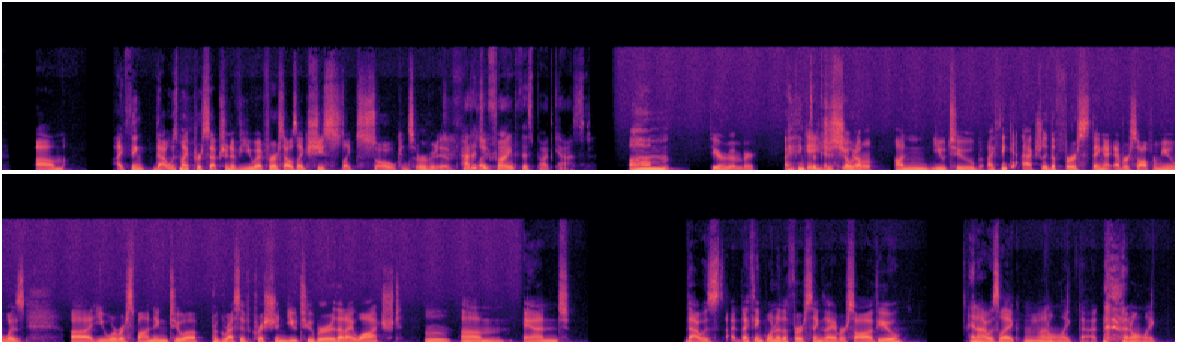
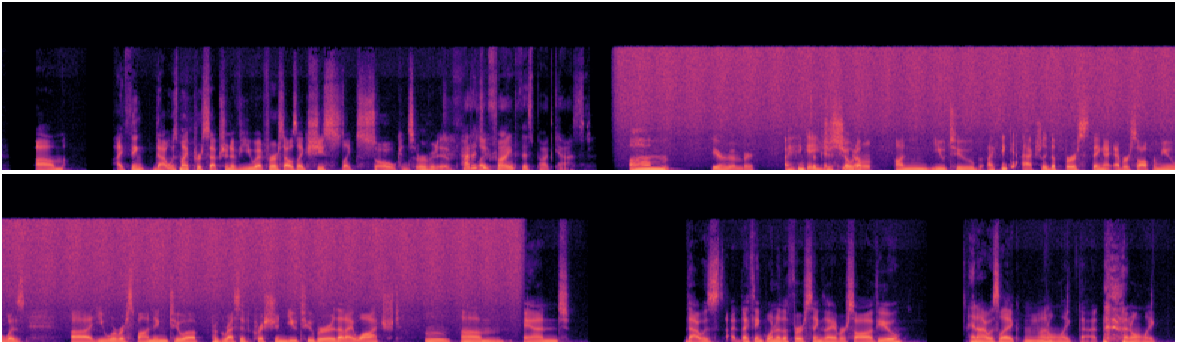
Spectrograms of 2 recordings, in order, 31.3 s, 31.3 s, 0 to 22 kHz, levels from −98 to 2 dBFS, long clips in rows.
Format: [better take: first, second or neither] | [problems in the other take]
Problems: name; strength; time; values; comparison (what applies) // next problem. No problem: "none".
first | hiss; loud; from 8 to 23 s; 5 dB below the speech; faint in the first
